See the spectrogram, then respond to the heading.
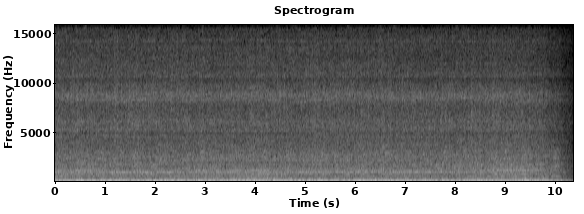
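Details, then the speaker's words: Chevy engine idling after a one-wire alternator was installed: steady, even idle with a smooth low rumble and no knocks, ticks or whine; the alternator is charging properly. "so there you are I finished putting everything together and it works well to charge properly sounds nice I like it"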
